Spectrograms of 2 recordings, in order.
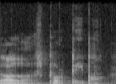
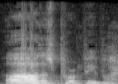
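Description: First: Whisper. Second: Louder hammed-up wail of pity; mock loud lament. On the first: Pretend. Whispered lament then repeated loud. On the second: Pitying the soldiers for viewers, loud mock lament.

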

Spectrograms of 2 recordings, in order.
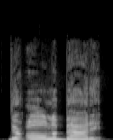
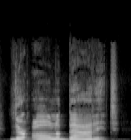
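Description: Both takes have the same delivery.

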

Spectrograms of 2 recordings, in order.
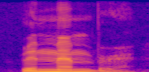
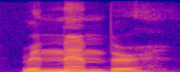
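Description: The two takes are said the same way.

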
